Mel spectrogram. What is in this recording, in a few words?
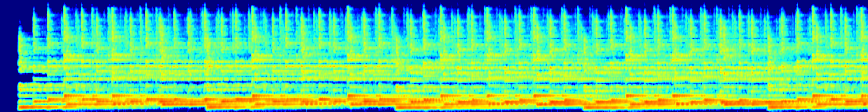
Delay; Bach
